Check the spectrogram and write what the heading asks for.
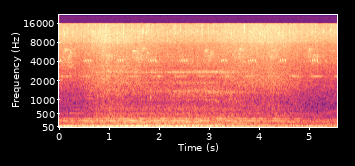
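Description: A steady, soft hiss of fine rain falling continuously, with crickets chirping rhythmically in the background and a low rumble underneath; no voices.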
